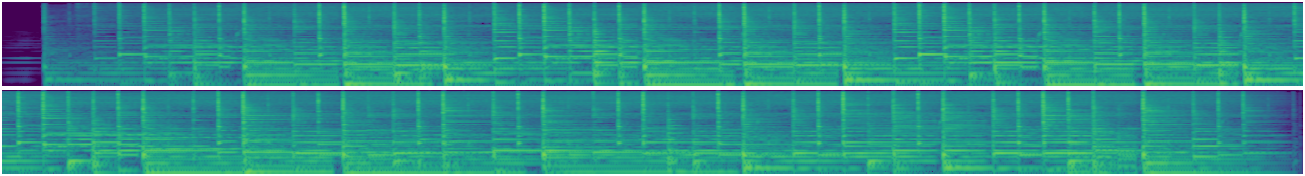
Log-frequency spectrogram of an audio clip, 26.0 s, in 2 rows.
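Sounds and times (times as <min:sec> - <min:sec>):
royalty-free music: 0:00.0 - 0:26.0.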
